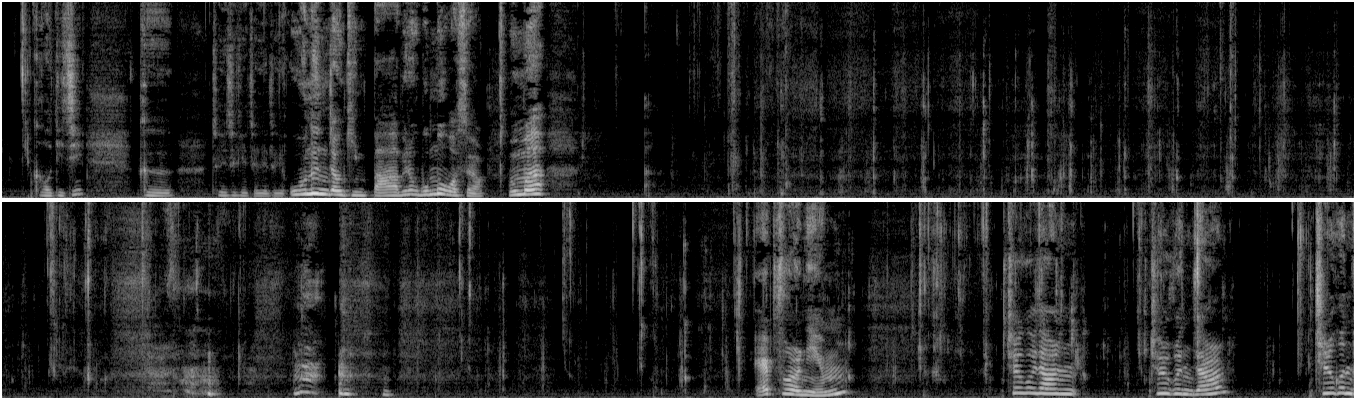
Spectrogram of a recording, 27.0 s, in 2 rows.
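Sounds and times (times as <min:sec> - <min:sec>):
chewing crispy food: 0:05.8 - 0:16.4, 0:17.1 - 0:26.8.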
